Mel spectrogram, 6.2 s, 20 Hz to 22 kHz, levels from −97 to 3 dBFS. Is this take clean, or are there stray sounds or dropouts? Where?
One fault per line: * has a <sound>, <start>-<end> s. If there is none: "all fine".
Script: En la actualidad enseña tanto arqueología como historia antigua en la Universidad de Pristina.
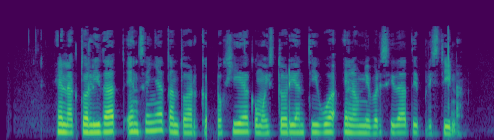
* has a dropout, 2.6-2.7 s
